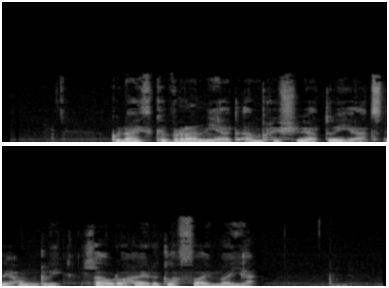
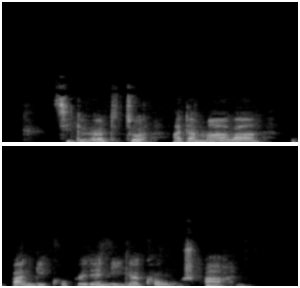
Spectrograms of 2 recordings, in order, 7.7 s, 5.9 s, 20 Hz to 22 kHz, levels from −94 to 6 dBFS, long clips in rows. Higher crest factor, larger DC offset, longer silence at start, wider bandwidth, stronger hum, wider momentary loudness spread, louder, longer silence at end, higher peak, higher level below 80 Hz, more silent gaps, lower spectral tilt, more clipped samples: about the same, 20 dB vs 20 dB; neither; first, 1.1 s vs 0.55 s; first, 11 kHz vs 9 kHz; neither; first, 11 LU vs 8 LU; first, -29 LUFS vs -36 LUFS; second, 0.4 s vs 0.55 s; first, -10 dBFS vs -18 dBFS; first, -58 dBFS vs -76 dBFS; second, none vs 2.81-2.88 s, 3.01-3.05 s; first, -7 dB/octave vs -4.5 dB/octave; neither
